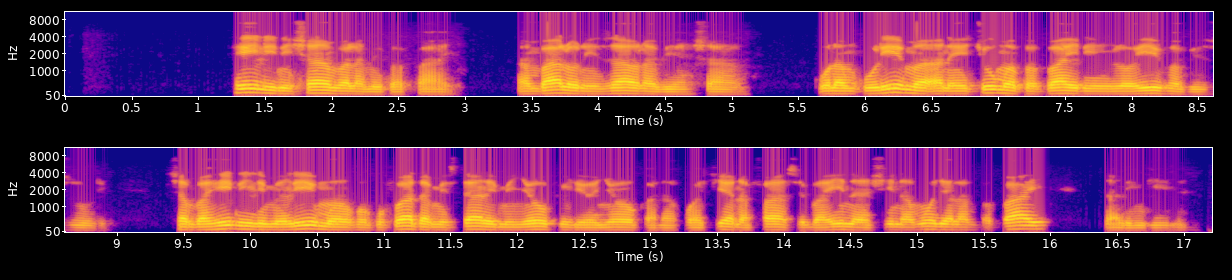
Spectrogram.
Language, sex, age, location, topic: Swahili, male, 25-35, Dar es Salaam, agriculture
